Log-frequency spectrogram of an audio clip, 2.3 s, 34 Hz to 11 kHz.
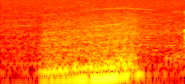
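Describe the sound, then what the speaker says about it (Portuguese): A truck engine in Euro Truck Simulator 2, on a reservoir-tank delivery, swells into a deep, loud rev lasting about a second before easing back to a low idle hum. "olha, sente o som do motor aí"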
